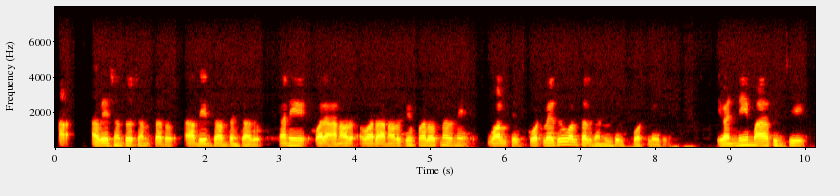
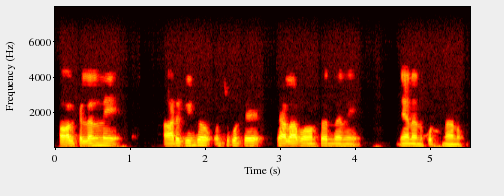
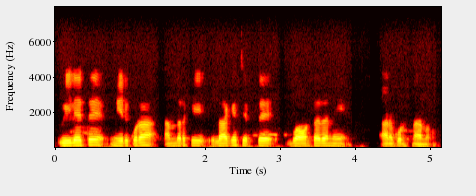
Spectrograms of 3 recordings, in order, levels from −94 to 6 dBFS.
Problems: background sounds at intervals, background conversations at intervals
